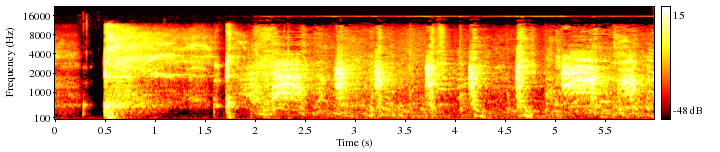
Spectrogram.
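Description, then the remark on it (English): A rapid series of harsh, hacking COVID coughs, about ten bursts in quick succession, fairly loud, with no talking in between. “Do you want a nice cough?”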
